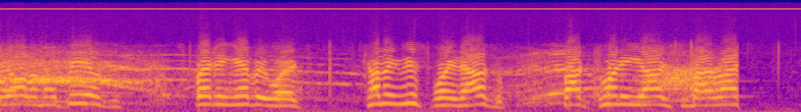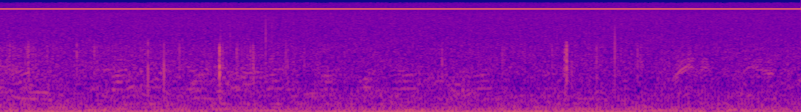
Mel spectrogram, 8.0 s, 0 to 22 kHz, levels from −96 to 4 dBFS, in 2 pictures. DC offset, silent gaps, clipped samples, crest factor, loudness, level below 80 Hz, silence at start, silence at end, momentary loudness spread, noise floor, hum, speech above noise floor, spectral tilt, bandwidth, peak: under 0.1%; none; under 0.1%; 16 dB; -13 LUFS; -50 dBFS; 0 s; 0 s; 19 LU; -33 dBFS; 60 Hz at -60 dBFS; 20 dB; -3.5 dB/octave; over 20 kHz; 0 dBFS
